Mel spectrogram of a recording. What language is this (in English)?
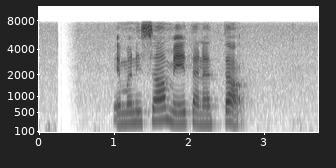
Sinhala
